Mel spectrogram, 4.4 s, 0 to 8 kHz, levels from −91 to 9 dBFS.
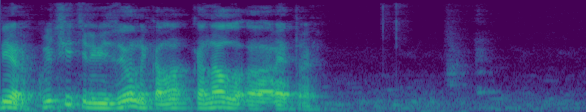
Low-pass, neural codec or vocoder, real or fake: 7.2 kHz; autoencoder, 48 kHz, 128 numbers a frame, DAC-VAE, trained on Japanese speech; fake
